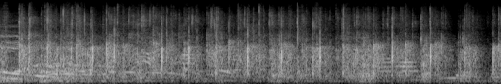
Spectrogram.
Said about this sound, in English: Yeah, a round of applause for Jimmy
